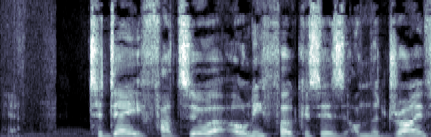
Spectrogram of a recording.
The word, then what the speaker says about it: Fazua: the first minutes that it comes from a bavarian saying say fatsuwa so it's pronounced a little bit different and it means just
